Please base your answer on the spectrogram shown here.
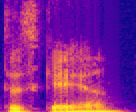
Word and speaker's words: Disgaea: And I'm pretty interested, like after seeing the little cartoony animations of the Disgaea 6. Mm-hmm. Is that how you say it? Disgaea?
